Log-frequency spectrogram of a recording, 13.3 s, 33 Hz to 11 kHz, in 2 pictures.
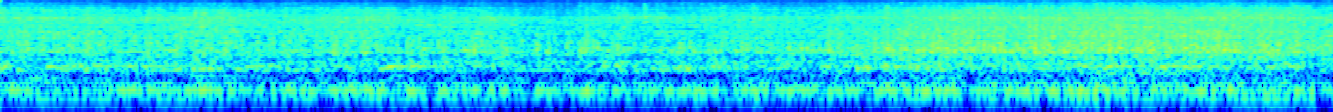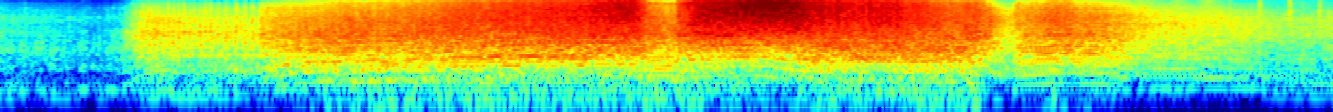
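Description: Supercharged, methanol-fuelled 511ci Hemi V8 of a drag-racing Chevelle doorslammer idling, then about seven seconds in it opens up suddenly to full throttle, its note rising, dipping briefly twice, then easing off near the end.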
